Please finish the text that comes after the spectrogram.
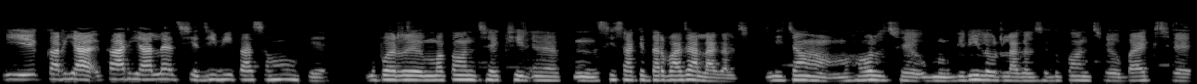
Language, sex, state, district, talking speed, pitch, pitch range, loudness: Maithili, female, Bihar, Madhepura, 145 wpm, 205 Hz, 180-215 Hz, -25 LUFS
